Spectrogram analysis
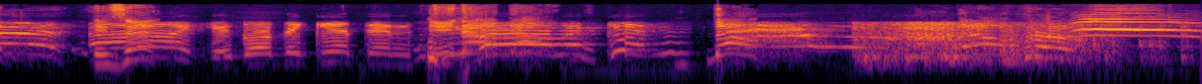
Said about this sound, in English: Throw a cat? The cat has been thrown.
